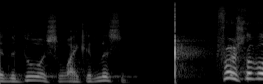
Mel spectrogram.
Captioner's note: claps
